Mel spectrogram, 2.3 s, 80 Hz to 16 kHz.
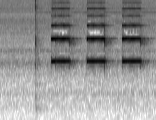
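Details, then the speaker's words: APC Back-UPS 650 bench test with adjustable input voltage: raised past about 128 V AC from 123.7 V, it switches to battery for too-high input voltage. Four shrill, evenly spaced beeps about every half second sound the on-battery alarm. "now it's switched to battery power because the incoming power was too high voltage"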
